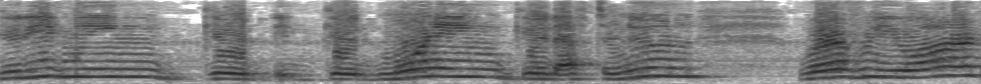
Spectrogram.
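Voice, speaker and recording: Very slow speech with lively intonation over noticeable background noise. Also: woman. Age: 35+. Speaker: health and diet vlogger. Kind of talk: live stream talk. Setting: live video stream.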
